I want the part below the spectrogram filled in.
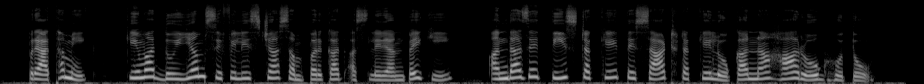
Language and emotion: Marathi, neutral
